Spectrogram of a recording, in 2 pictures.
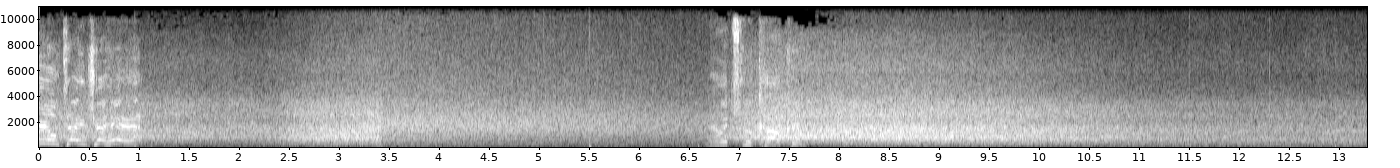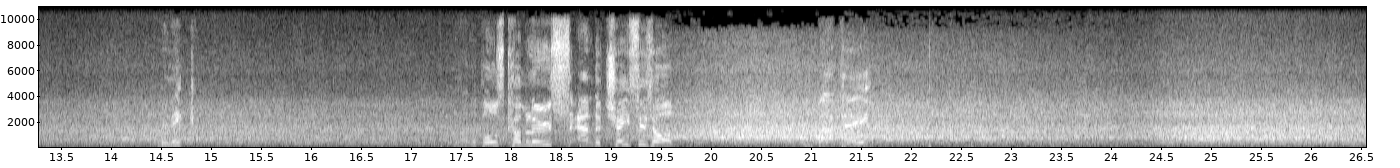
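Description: A stadium crowd roars and murmurs in waves.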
